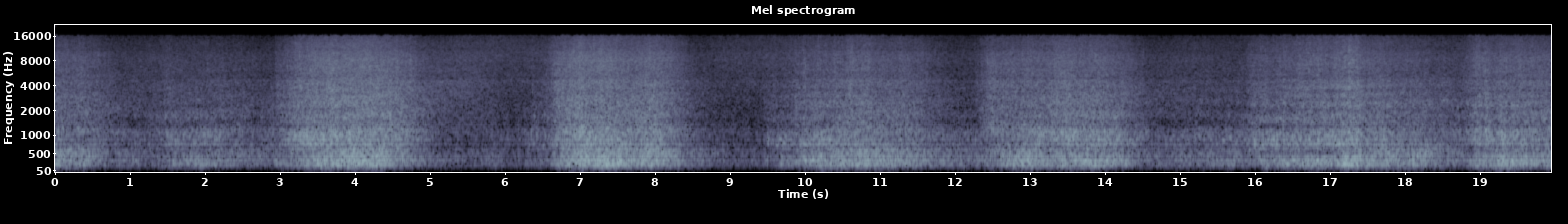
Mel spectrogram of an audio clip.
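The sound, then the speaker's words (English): Ocean waves wash in at dusk as it slowly gets dark, with a broad, hissing roar, swelling and easing in a steady rhythm about every three to four seconds. No one speaks, and a light wind rumble sits underneath. “And what a beautiful sound of the waves coming in there.”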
